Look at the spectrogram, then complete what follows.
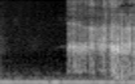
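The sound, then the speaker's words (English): A sudden burst of crisp crunching as popcorn is bitten and chewed, starting after a brief quiet moment and continuing loudly to the end. “Crunchy.”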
